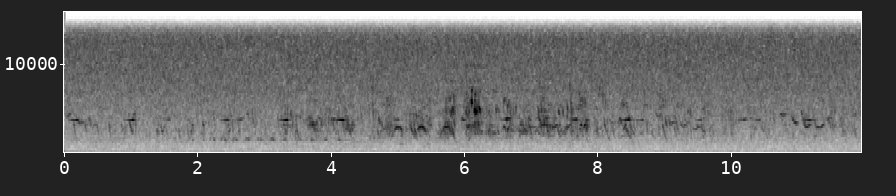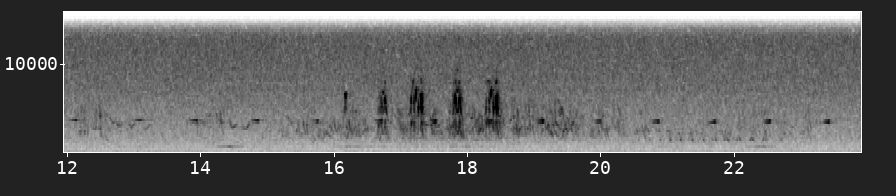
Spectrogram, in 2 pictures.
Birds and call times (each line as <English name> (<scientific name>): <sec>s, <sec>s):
Pygmy Batis (Batis perkeo): 4.1s, 13.1s, 22.5s
White-browed Sparrow-Weaver (Plocepasser mahali): 17.9s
